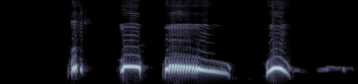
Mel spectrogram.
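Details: High-voiced spotted dove giving wild-style coos meant to draw wild doves in: a soft pickup note, a flat coo, a long throbbing coo falling in pitch, then a rounded arched note and faint trailing murmur.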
